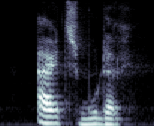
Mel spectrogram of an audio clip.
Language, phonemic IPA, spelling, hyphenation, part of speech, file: Dutch, /ˈaːrtsˌmu.dər/, aartsmoeder, aarts‧moe‧der, noun, Nl-aartsmoeder.ogg
- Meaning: matriarch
